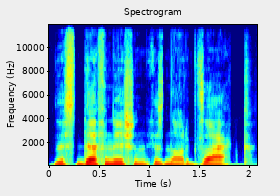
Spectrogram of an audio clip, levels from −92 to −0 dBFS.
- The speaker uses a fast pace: No, average, 145 wpm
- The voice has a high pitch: No, low, 110 Hz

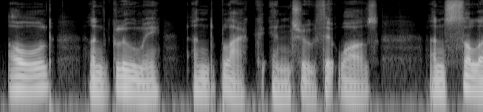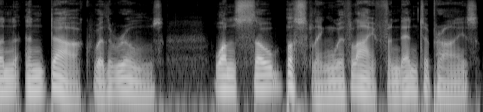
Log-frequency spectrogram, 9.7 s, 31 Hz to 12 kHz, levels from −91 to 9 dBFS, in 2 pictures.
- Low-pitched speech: Yes, very low, 90 Hz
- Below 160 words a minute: Yes, average, 145 wpm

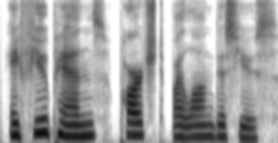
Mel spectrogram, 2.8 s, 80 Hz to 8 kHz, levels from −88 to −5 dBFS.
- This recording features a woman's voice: Yes, female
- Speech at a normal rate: Yes, average, 150 wpm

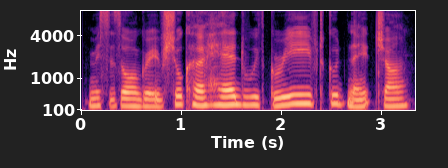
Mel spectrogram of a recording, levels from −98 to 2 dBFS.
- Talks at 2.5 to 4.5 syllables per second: Yes, 4.4 syllables/s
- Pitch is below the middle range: No, medium, 185 Hz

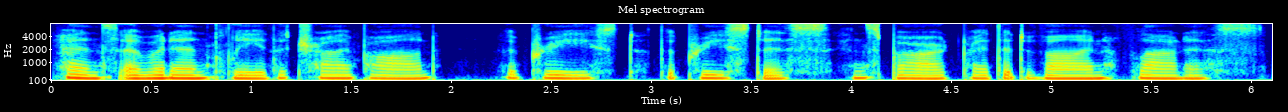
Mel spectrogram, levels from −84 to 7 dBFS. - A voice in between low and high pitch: Yes, medium, 165 Hz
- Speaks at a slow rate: Yes, slow, 130 wpm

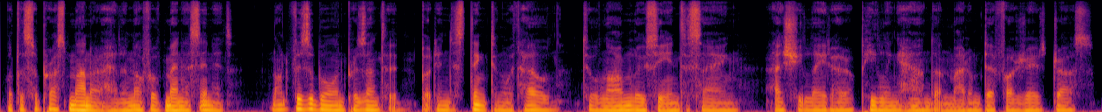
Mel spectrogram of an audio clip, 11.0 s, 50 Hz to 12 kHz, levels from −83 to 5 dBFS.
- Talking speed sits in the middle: Yes, average, 170 wpm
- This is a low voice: Yes, very low, 90 Hz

